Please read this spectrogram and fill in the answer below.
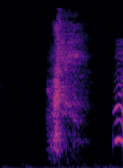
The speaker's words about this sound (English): Excuse me, I got to sneeze.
